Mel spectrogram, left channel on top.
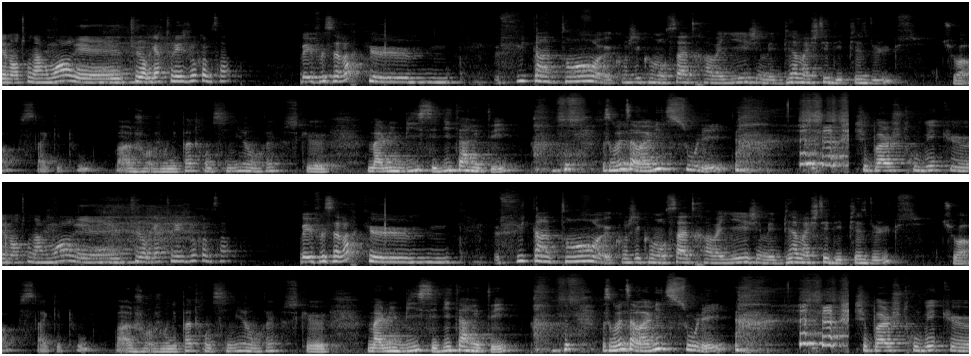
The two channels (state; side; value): normal; both; correlation 0.77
